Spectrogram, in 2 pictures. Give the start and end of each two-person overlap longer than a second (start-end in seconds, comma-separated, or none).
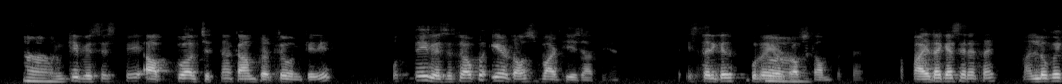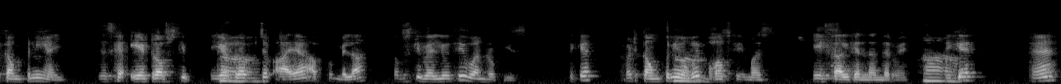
none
